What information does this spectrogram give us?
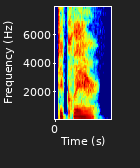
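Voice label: "declare", US English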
